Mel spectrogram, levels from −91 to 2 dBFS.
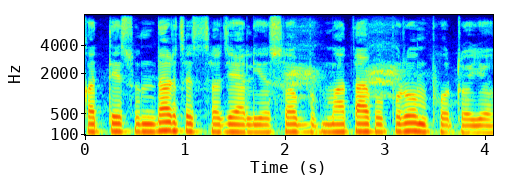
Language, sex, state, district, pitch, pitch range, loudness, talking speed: Maithili, male, Bihar, Supaul, 140 Hz, 135-145 Hz, -18 LUFS, 175 wpm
